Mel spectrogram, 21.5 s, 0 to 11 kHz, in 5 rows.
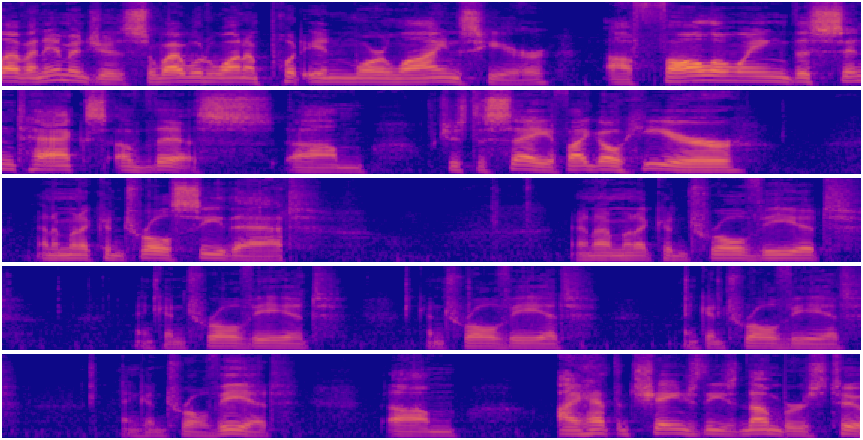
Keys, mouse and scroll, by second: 5.2 click, 9.0 c, 9.7 click, 11.0 Return, 12.0 ctrl+v, 12.7 ctrl+Return, 13.7 v, 14.3 Return, 14.9 v, 16.3 v, 17.7 ctrl+v, 20.1 click.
